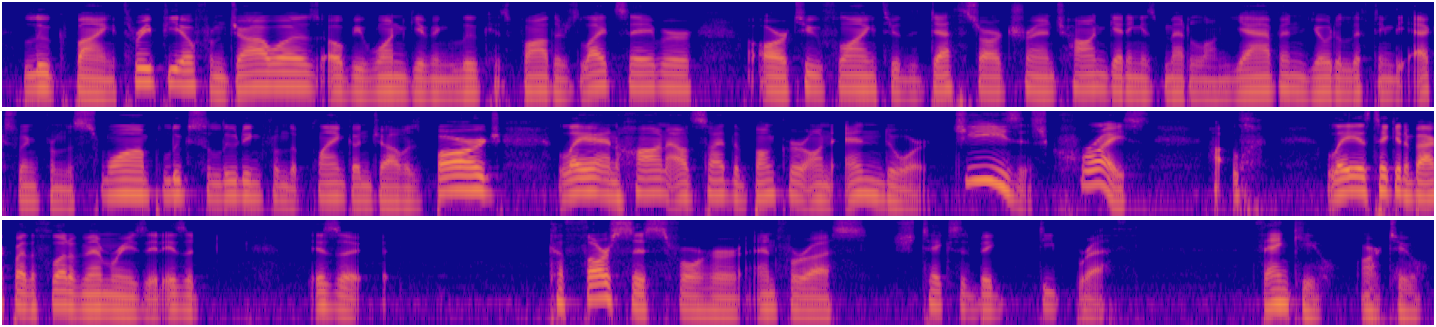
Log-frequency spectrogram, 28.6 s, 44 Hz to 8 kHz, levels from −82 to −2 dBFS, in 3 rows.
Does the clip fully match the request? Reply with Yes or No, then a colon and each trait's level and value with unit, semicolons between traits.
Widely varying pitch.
No: average, 4.5 semitones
